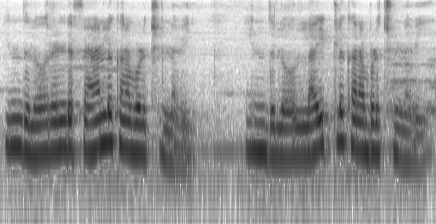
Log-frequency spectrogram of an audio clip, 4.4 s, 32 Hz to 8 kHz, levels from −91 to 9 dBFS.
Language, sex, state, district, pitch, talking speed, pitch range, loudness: Telugu, female, Telangana, Hyderabad, 195 Hz, 95 wpm, 180-205 Hz, -17 LUFS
